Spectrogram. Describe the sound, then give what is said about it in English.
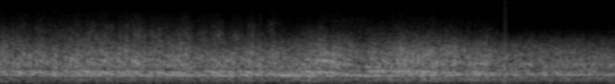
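A steady, loud engine roar with a bright, tonal whine that swells and shifts slightly in pitch, as IndyCar race cars scream past in a continuous stream at an IndyCar race, with no pauses or talking. “It's exactly what an IndyCar race sounds like.”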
